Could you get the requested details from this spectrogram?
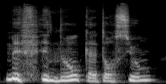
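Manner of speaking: high, loud, slow mocking cry; laughing shout. Giant mocks Hercules for shaking the sky, shouting. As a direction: bellow it at him half laughing. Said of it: "cria Atlas avec un grand éclat de rire".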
